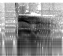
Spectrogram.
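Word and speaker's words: Thena: E ela vem, então, para interpretar uma personagem uh, Tena, será que é assim que pronuncia? Tu que é o especialista. Tena. Isso.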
